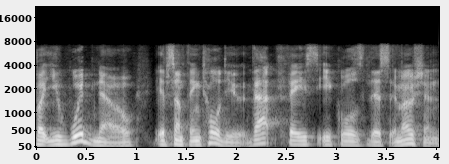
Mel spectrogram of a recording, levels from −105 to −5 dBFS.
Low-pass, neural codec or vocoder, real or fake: 7.2 kHz; codec, 16 kHz, 16 kbps, FreqCodec, smaller model; fake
